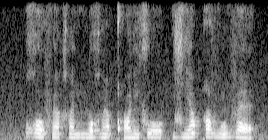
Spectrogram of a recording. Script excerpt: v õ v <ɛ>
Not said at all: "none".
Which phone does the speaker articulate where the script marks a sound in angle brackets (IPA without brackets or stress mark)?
æ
